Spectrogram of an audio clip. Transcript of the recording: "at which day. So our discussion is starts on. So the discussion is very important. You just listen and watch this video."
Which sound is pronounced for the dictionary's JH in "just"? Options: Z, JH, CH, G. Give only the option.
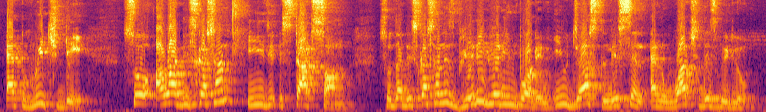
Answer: JH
